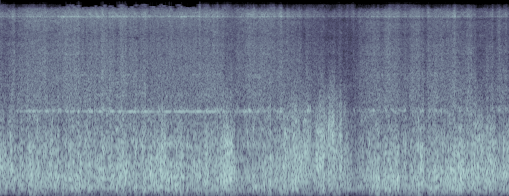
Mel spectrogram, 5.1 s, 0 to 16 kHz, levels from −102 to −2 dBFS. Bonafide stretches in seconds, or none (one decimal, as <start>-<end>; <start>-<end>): 0.6-2.0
